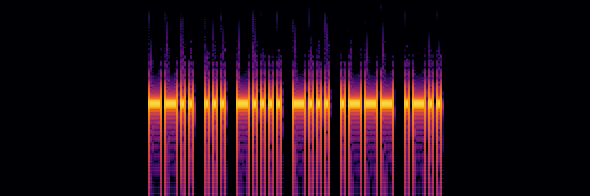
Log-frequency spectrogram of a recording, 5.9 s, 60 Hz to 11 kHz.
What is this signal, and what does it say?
Morse code, heard as a keyed tone, about 30 wpm, 700 Hz. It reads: ZS6BJL
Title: DXCC-100 Call Signs - 6 Characters - 30wpm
